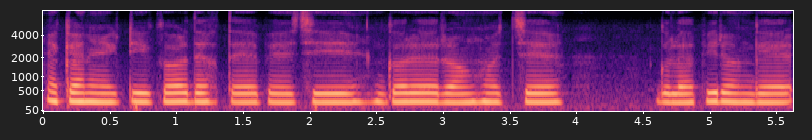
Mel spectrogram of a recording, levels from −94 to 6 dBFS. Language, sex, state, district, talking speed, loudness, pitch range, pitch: Bengali, female, Assam, Hailakandi, 105 wpm, -15 LUFS, 210-220 Hz, 215 Hz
